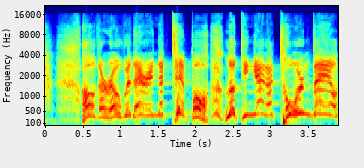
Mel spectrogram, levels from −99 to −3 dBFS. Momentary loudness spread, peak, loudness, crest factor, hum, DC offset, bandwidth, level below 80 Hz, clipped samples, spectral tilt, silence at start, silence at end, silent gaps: 4 LU; 0 dBFS; -12 LUFS; 14 dB; none; under 0.1%; 17 kHz; -56 dBFS; under 0.1%; -3 dB/octave; 0 s; 0 s; none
